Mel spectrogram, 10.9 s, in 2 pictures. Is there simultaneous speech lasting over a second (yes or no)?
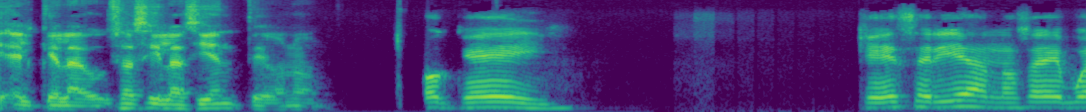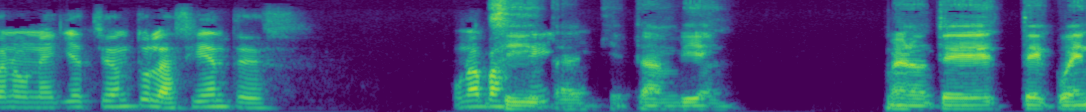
no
